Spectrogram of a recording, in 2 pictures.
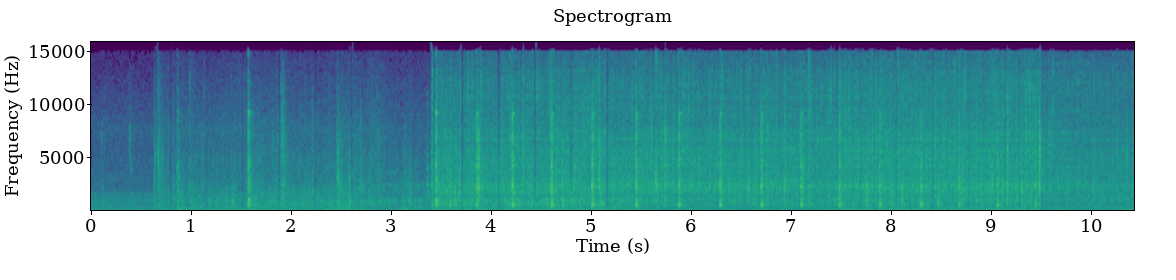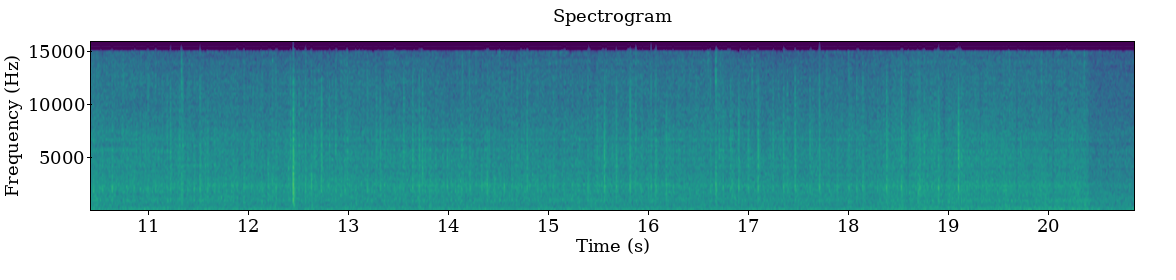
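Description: Chopped tomatoes and egg frying in a pan: a steady sizzle with many small crackles and pops. It jumps louder and busier about three seconds in, then settles to a steadier hiss around ten seconds in.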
